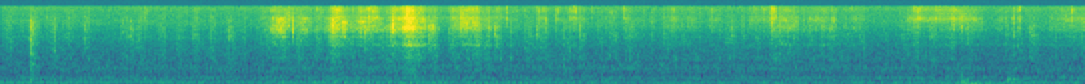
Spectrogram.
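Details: Guinea pigs Ozzy, Ginger, Speedy and Daisy munching on a home piggy cam. Quiet, patchy crunching and nibbling in uneven bursts, loudest near the middle, over a constant low electrical hum.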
